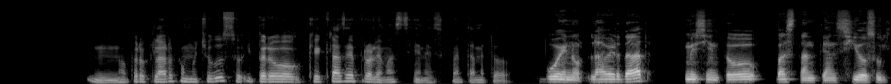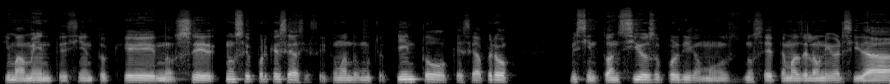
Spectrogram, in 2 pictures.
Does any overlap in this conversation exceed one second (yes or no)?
no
